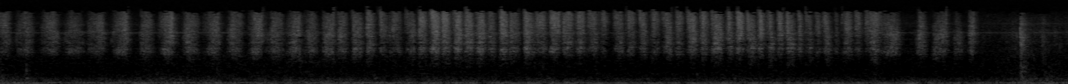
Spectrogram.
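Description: Paintbrush scrubbing back and forth across watercolour paper: a faint, rapid rasp of about five strokes a second that stops shortly before the end.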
